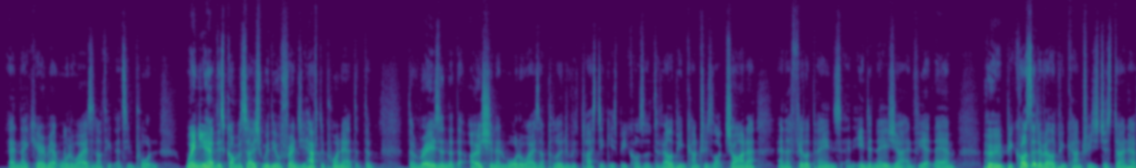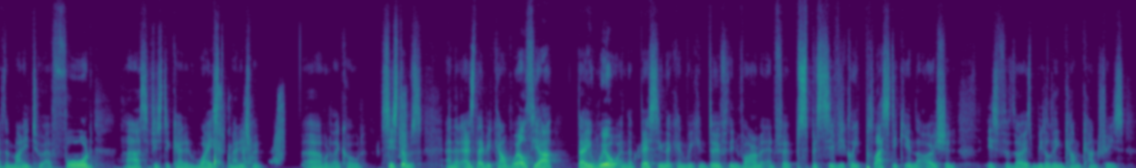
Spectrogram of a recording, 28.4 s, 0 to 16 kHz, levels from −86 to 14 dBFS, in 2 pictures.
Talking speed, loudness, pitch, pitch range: 220 wpm, -25 LUFS, 150 Hz, 145-160 Hz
